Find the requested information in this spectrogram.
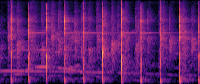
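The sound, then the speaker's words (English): Hand clapping to welcome a guest speaker at a book launch, eleven crisp claps at a steady, even pace. “So let's put our hands together and welcome again Dr. SerenaGaia.”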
